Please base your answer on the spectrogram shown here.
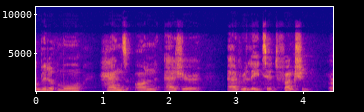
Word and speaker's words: Azure: Like, so the way that the Americans say it is Azure. The way that we say it in South Africa when we see that word is Azure.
